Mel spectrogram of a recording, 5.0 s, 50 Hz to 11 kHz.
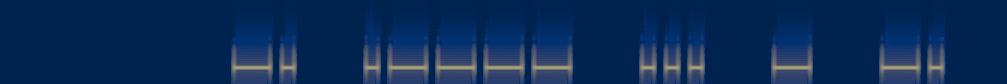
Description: Morse code, heard as a keyed tone, about 20 wpm, spaced as for 14 wpm, 700 Hz. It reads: N1STN
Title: 154 Lesson 25g - Letter p - Call Signs 20wpm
